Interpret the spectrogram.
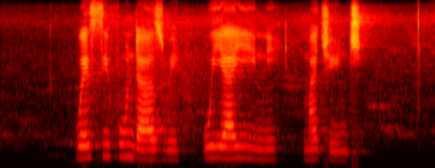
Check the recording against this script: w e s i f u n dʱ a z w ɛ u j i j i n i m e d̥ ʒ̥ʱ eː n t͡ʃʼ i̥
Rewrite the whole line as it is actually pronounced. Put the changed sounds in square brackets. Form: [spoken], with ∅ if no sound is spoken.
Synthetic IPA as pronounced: w e s i f u n dʱ a z w ɛ u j [a] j i n i m [a] d̥ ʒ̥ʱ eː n t͡ʃʼ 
